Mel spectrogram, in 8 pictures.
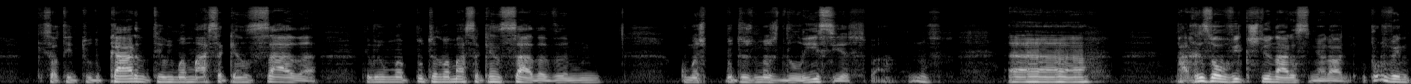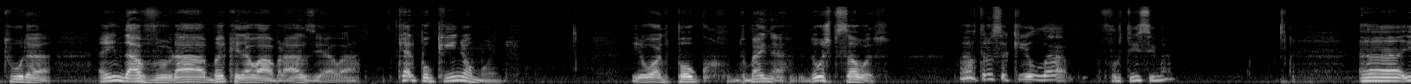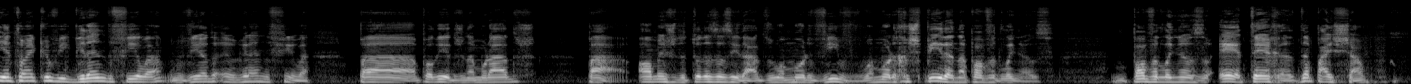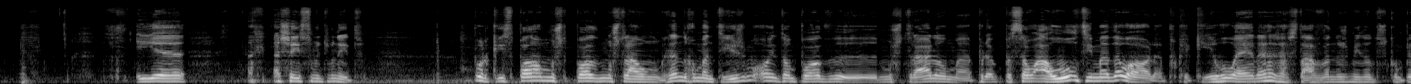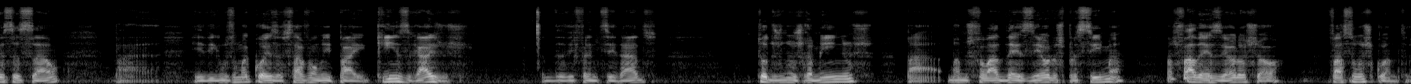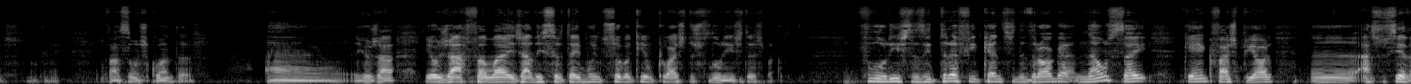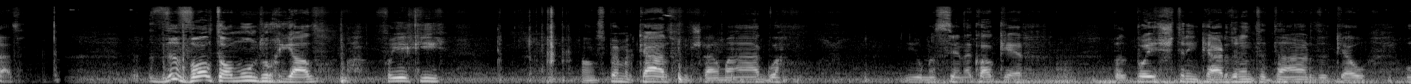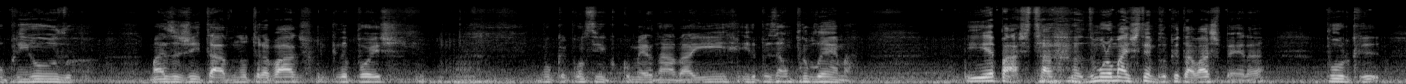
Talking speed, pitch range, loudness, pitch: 135 wpm, 105-140 Hz, -23 LUFS, 120 Hz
